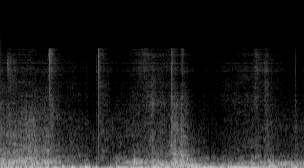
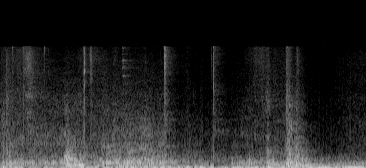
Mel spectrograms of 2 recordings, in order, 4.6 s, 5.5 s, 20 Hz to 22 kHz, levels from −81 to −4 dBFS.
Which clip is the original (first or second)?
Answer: second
